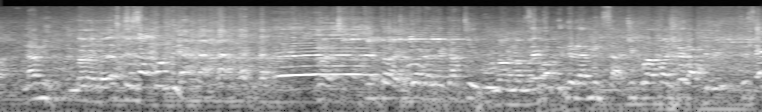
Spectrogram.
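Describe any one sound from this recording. Men talk and laugh close by.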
